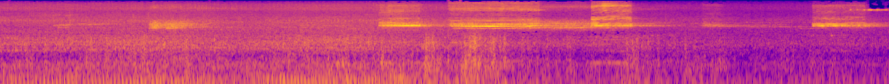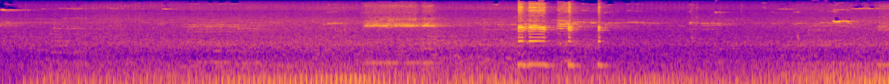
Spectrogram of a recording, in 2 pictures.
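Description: Motorcycle running through dense city traffic, its engine and wind rush steady under the ride. Vehicle horns toot repeatedly around it, about half a dozen short honks spread through the stretch.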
